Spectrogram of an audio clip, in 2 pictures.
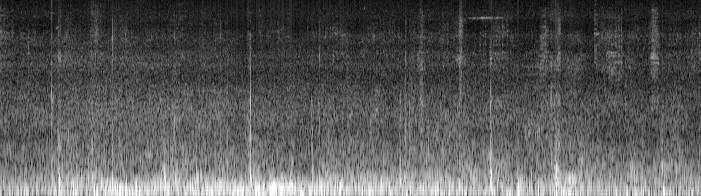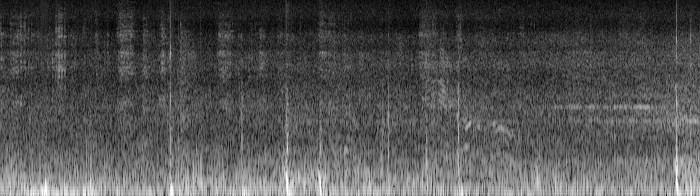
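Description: Wind rumbling on an action camera's microphone while riding a bicycle through city traffic, with road and traffic noise underneath and scattered short clicks and knocks from the bike. The wind rumble is heaviest in the first few seconds.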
